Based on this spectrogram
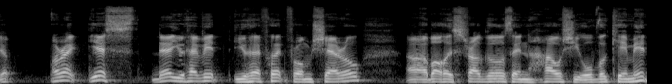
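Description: The recording is very clean, with a silent background and very even loudness. A man with a Singaporean accent talks at medium pitch with ordinary pitch variation. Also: moderate pace. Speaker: podcast host. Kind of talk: interview. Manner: halting.

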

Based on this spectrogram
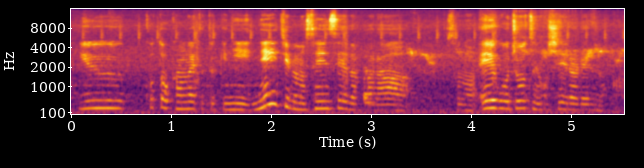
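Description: Over noticeable background noise and audible room echo, a woman talks at a fairly quick pace with very wide pitch swings. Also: fairly high pitch for a woman. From Okinawa, Japan (Ginowan). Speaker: English teacher and second language studies graduate. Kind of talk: casual interview chat.

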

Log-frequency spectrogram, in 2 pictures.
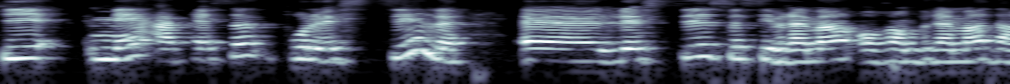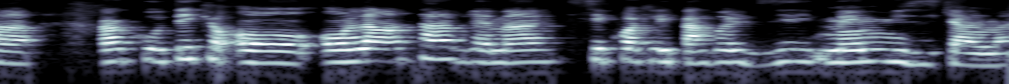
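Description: An ordinary speaking voice goes at a fairly slow pace with ordinary pitch variation. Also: woman, fairly high pitch for a woman. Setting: live stream.

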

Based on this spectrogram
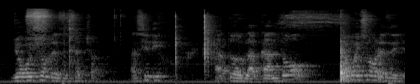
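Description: Through audible room echo and noticeable background noise, a man speaks with lively intonation. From Mexico City. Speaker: friend of the hosts, podcast guest. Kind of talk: casual chat.

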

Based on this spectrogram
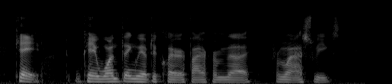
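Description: At a fairly quick pace, a man speaks with flat, monotone intonation in a very clean recording with a silent background. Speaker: engineering student podcast co-host. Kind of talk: casual chat.

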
